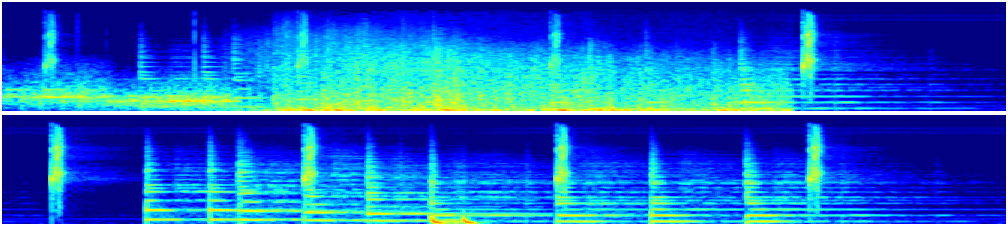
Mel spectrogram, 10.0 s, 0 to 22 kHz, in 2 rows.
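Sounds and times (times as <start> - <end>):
deep booming rumble: 0.0 - 4.0.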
